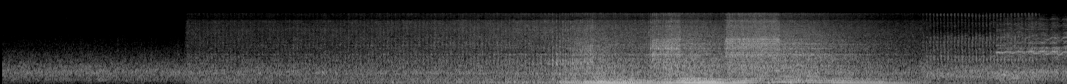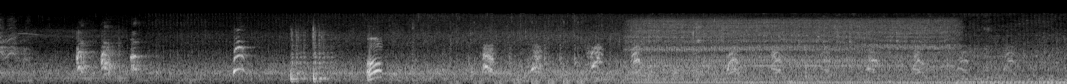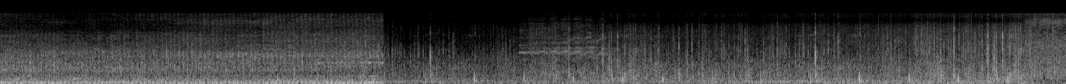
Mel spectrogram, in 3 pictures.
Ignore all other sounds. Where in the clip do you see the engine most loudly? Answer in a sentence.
The loudest moment of the engine is at 7 seconds.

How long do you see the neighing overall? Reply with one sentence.
The neighing can be heard for 4 seconds in total.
